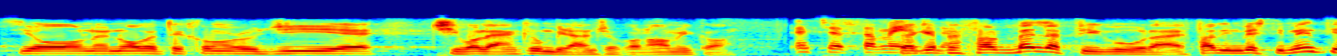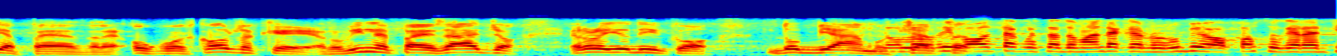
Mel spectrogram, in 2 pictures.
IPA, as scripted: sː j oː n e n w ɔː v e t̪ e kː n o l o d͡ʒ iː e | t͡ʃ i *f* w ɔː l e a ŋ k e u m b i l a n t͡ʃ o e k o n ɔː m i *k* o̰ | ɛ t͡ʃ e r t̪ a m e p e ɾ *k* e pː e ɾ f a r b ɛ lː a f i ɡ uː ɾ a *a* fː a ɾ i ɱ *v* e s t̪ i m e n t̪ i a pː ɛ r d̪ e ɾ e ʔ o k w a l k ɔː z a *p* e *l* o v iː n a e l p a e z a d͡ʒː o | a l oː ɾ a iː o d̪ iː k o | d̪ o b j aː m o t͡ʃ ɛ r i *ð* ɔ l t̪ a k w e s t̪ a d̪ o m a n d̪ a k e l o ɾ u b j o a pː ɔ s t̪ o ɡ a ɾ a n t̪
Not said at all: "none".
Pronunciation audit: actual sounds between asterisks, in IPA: v, k, k, e, v, k, r, v

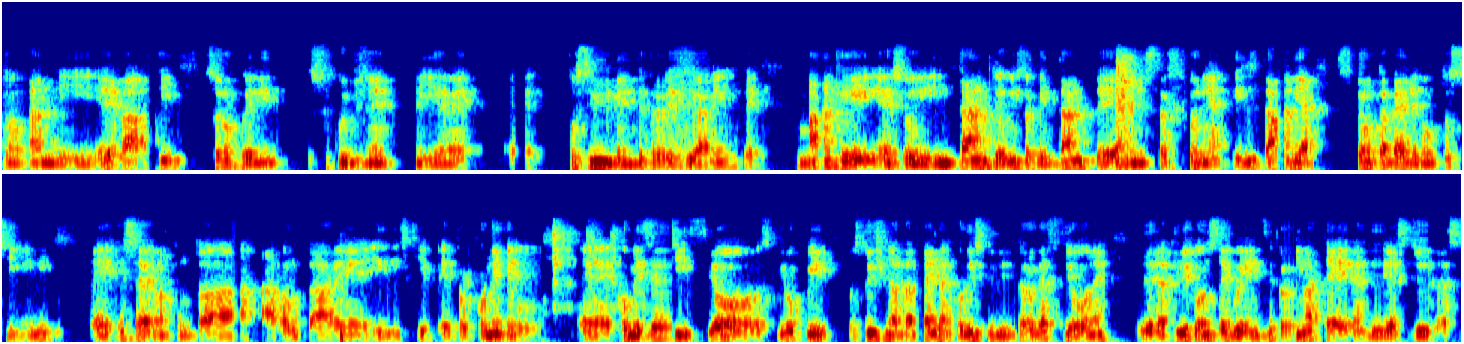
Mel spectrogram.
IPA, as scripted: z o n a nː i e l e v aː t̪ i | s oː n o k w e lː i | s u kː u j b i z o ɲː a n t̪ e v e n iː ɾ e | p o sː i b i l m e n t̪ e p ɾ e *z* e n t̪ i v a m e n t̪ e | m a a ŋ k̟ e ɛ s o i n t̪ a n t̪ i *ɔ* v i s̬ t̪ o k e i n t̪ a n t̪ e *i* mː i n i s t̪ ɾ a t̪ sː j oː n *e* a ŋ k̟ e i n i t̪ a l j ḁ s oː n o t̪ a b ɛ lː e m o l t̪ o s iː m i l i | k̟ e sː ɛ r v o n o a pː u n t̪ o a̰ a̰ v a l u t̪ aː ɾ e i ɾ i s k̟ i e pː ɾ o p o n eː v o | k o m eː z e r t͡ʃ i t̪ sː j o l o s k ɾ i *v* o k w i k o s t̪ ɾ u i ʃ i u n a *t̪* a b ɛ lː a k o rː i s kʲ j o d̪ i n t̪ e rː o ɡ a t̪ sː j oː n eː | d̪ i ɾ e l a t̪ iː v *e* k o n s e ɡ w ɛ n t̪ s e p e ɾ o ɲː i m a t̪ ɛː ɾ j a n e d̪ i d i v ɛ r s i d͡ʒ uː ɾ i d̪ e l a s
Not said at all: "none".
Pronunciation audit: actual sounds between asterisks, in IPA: v, ɔ, a, i, v, t̪, e

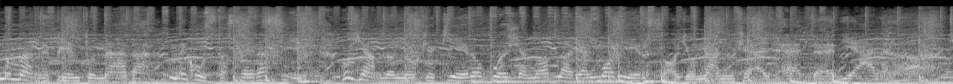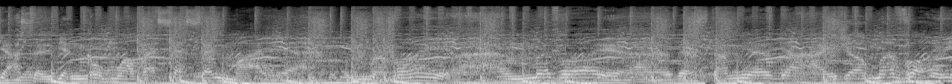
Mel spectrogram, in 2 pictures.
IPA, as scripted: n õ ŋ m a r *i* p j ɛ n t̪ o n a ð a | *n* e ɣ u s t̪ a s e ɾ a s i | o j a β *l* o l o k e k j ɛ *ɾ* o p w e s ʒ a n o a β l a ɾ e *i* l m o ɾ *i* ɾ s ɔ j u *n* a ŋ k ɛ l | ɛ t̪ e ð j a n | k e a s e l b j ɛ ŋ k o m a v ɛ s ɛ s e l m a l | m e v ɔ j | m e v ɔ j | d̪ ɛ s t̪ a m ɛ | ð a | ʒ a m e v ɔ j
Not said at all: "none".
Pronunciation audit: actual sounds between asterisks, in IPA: e, m, l, ɾ, a, i, n

